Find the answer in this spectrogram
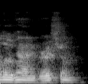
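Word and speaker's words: Lujan Grisham: because her what her what's her Michelle Luhan Gisham I did the Luhan part I wasn't sure to pronounce Michelle Luan Gisham she's had one of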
